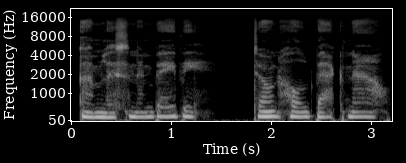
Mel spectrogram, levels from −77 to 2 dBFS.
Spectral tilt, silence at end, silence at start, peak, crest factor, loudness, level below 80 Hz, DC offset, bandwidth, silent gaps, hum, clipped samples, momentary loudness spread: -5.5 dB/octave; 0 s; 0.1 s; -14 dBFS; 16 dB; -29 LUFS; -52 dBFS; under 0.1%; 16 kHz; none; none; under 0.1%; 7 LU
